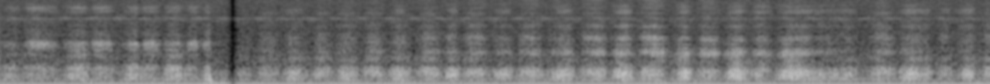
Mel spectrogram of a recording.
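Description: A stylus tip scratches across an iPad glass screen fitted with a matte, paper-feel plastic film while coloring. Quick, irregular back-and-forth strokes make a dry, continuous scratching and rasping sound, mostly low to mid in tone.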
